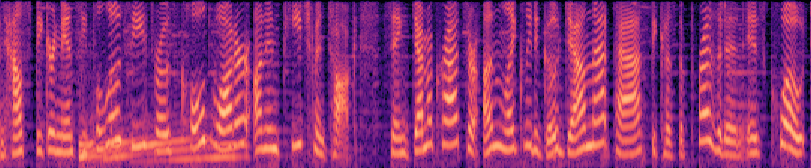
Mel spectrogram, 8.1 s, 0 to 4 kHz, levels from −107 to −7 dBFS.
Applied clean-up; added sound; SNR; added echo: neural mask model RNNoise.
